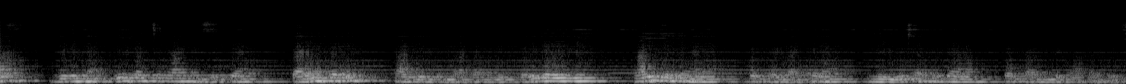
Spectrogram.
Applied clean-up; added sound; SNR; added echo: neural separator model SepFormer DNS4.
